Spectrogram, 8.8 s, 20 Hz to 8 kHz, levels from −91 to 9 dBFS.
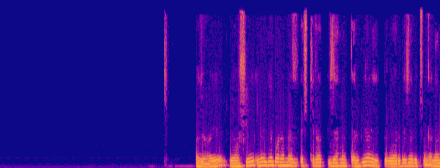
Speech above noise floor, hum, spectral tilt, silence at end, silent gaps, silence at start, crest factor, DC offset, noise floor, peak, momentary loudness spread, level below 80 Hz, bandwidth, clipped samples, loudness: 62 dB; none; -8 dB/octave; 0 s; none; 3.3 s; 12 dB; under 0.1%; -75 dBFS; -2 dBFS; 4 LU; -54 dBFS; 7.8 kHz; under 0.1%; -14 LUFS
